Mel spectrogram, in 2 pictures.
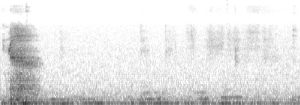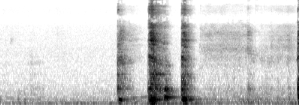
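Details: Real voice, early stage of a cold with sore throat and gagging, recorded two days before it got worse: three short, light coughs close together after a quiet stretch; still a mild cough.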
